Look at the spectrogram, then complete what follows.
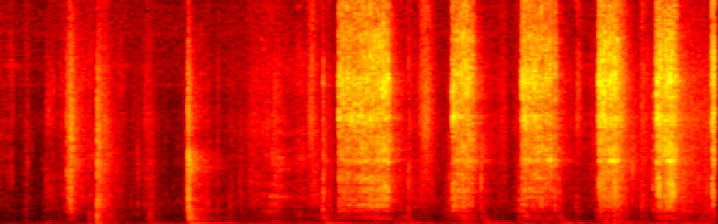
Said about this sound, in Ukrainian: Далі відкручу ступічний болт.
